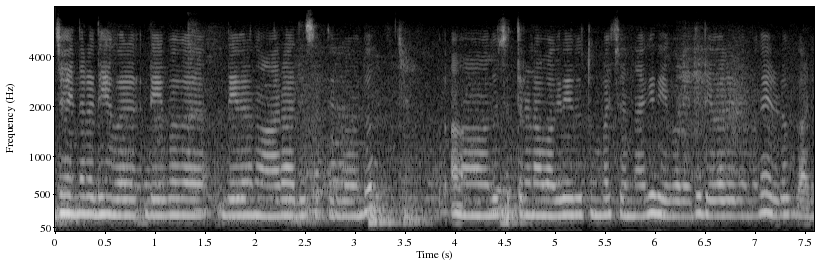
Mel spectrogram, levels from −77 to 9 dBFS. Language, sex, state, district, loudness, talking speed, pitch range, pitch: Kannada, female, Karnataka, Mysore, -17 LUFS, 80 wpm, 215-225 Hz, 215 Hz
